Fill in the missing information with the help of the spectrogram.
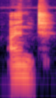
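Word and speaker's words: aren't: এদিকে আমরা একই সাথে আরএন্ট ইউ এ স্টুডেন্ট, ARENT, আয়েন্ট, এই উচ্চারণ হচ্ছে আরএন্টের আর উচ্চারণটা হবে না এখানে, আরএন্ট ইউ এ স্টুডেন্ট,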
